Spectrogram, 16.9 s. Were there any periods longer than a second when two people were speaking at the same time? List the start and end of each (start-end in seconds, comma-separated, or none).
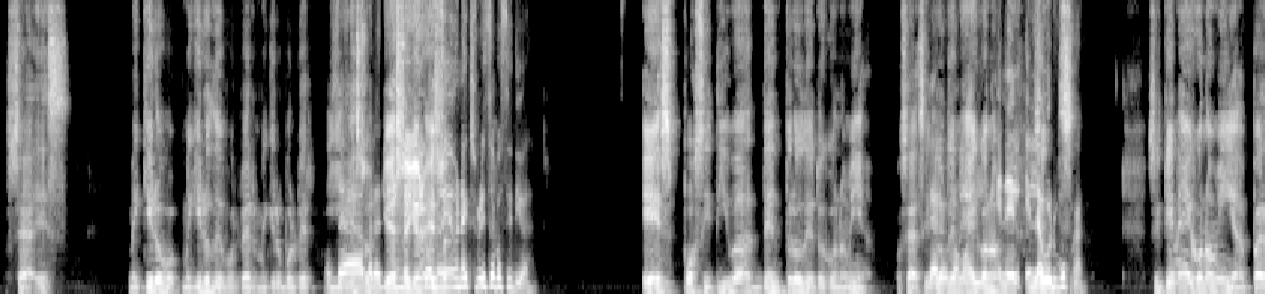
4.3-5.9, 12.3-14.4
